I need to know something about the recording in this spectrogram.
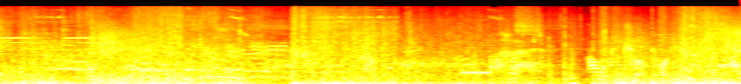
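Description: Rockets explode with heavy booms.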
